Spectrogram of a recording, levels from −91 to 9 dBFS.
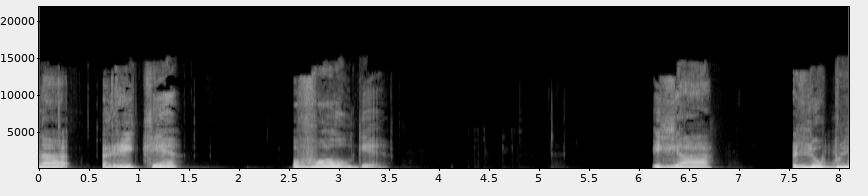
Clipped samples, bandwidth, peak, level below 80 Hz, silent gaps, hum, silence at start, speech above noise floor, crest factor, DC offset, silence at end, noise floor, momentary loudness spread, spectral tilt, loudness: under 0.1%; 14.5 kHz; -2 dBFS; -52 dBFS; 5.64-5.72 s, 6.09-6.13 s; none; 0 s; 68 dB; 16 dB; under 0.1%; 0 s; -80 dBFS; 12 LU; -6.5 dB/octave; -15 LUFS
